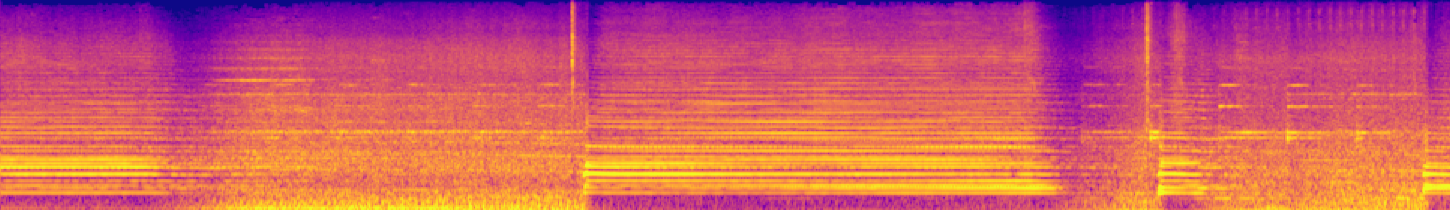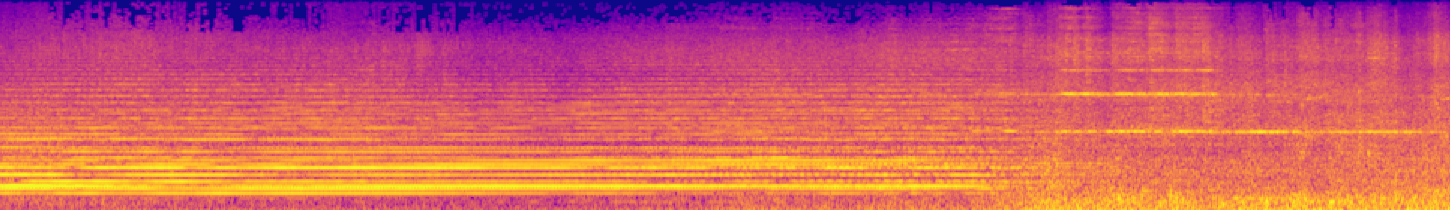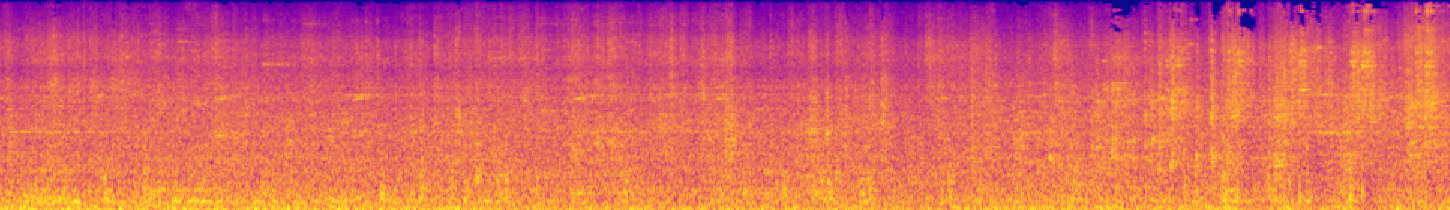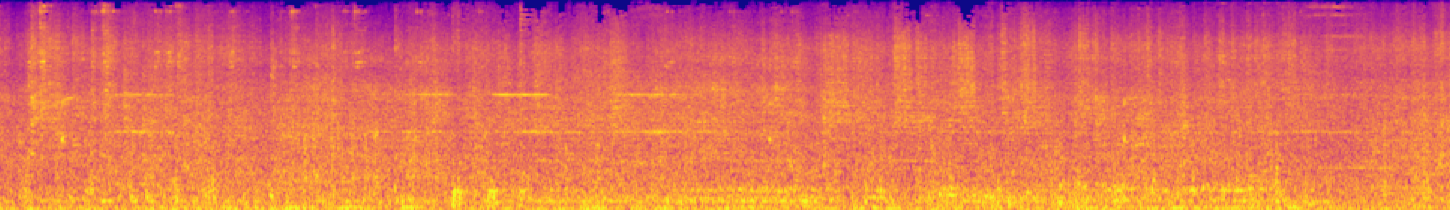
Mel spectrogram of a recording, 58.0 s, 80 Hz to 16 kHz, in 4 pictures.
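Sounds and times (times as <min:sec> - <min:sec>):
locomotive air horn: 0:00.0 - 0:03.2, 0:05.8 - 0:10.8, 0:11.5 - 0:12.4, 0:14.2 - 0:28.1
freight cars rumbling and clacking: 0:10.9 - 0:14.4, 0:24.6 - 0:58.0.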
